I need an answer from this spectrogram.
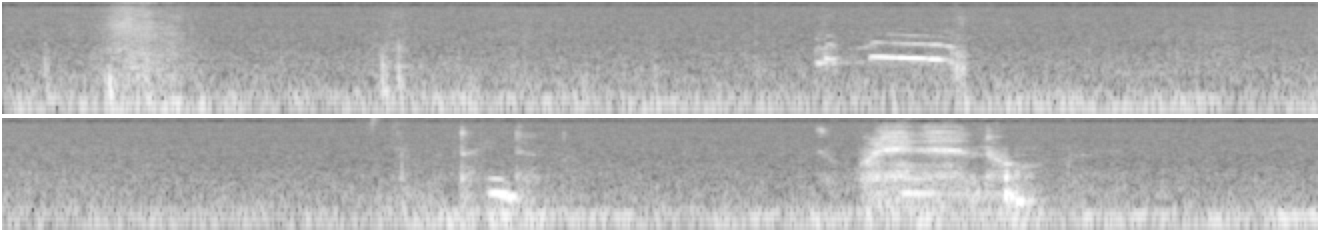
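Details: Sleepy rescued kitten meowing indoors, one of two rescued cats kept together: a few faint, short meows with a rising-then-falling tone, separated by quiet stretches, under a low steady hum and soft speech.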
